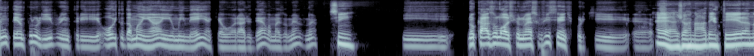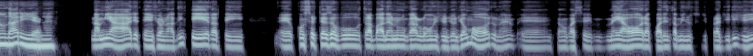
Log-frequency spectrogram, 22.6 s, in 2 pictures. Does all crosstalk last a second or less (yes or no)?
yes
